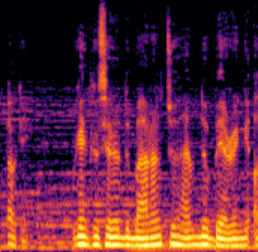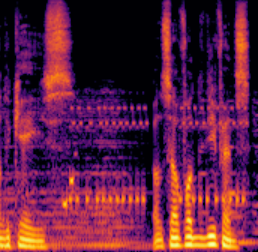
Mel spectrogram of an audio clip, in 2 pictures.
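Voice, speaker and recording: A man streaming a game, reading the dialogue aloud at a deliberate pace, then chatting playfully to his viewers. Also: on the low side. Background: game music.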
